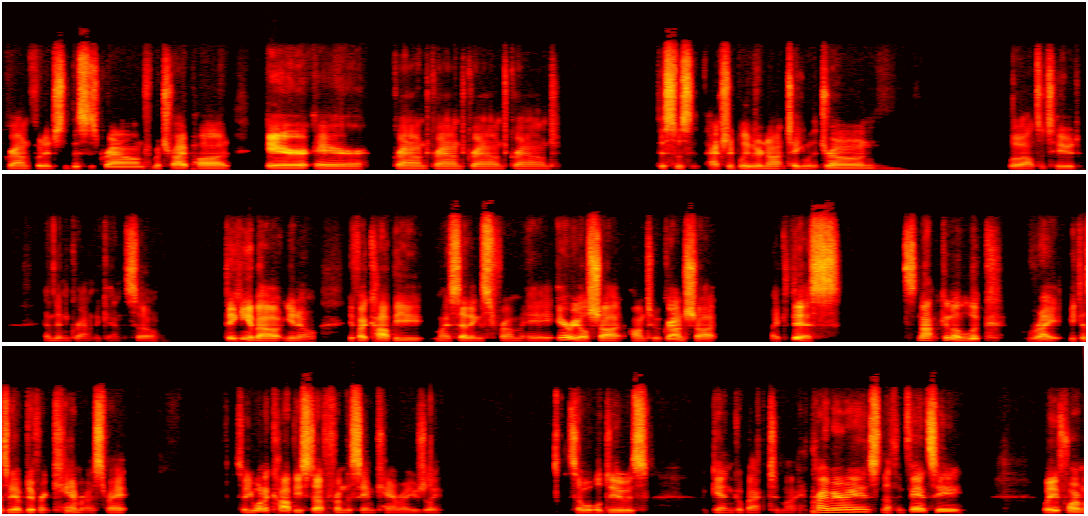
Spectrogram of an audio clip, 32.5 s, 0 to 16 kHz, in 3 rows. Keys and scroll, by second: 22.6 s, 22.8 ctrl+z.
